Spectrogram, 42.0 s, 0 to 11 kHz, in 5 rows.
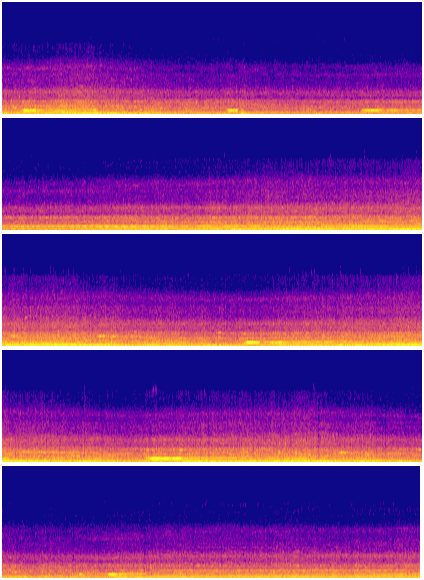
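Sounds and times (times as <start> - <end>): wind rumble on microphone: 0.0 - 41.9.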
